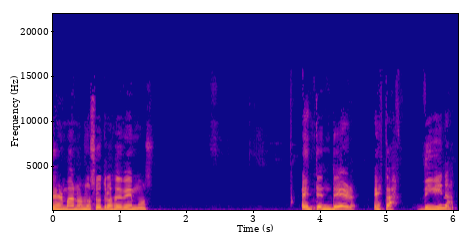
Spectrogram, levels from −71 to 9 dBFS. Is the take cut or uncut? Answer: uncut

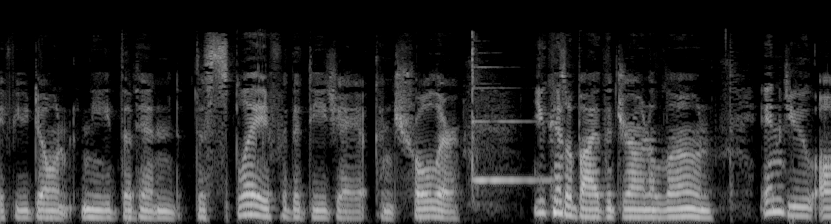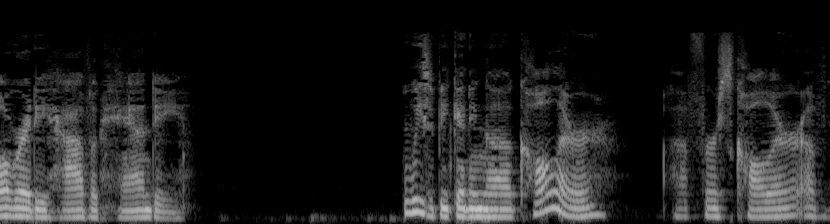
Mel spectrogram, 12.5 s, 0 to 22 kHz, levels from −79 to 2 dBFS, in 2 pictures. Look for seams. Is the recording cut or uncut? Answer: cut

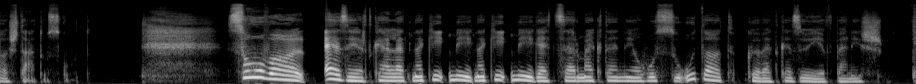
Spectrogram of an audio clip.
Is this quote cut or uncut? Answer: cut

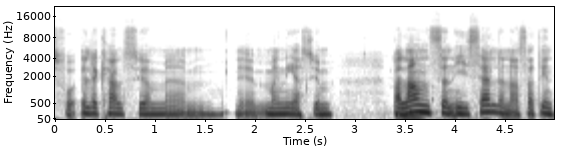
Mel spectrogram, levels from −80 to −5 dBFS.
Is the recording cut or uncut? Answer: uncut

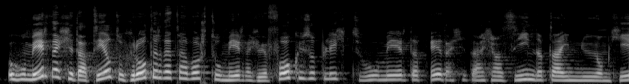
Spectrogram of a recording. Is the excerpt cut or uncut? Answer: cut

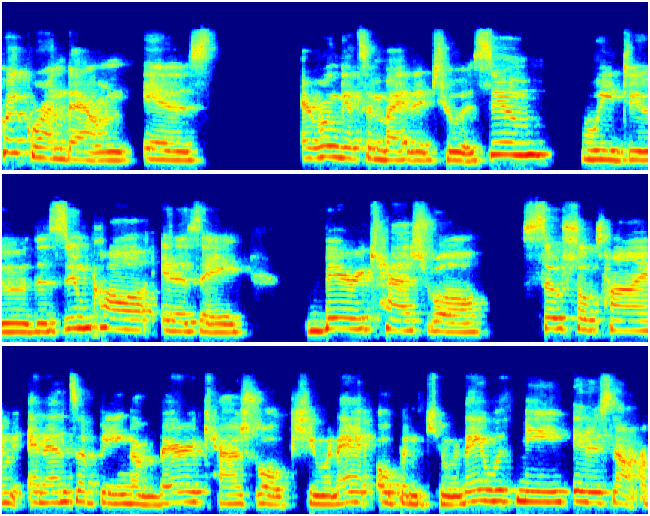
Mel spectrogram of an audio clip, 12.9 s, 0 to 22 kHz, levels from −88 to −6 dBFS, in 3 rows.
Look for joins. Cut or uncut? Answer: uncut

